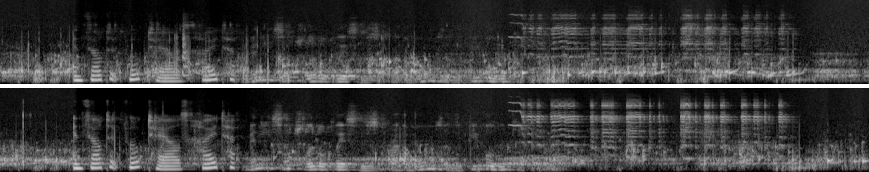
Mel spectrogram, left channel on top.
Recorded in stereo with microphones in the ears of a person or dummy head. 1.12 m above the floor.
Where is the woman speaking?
35° right (ahead or behind), 0.6 m.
